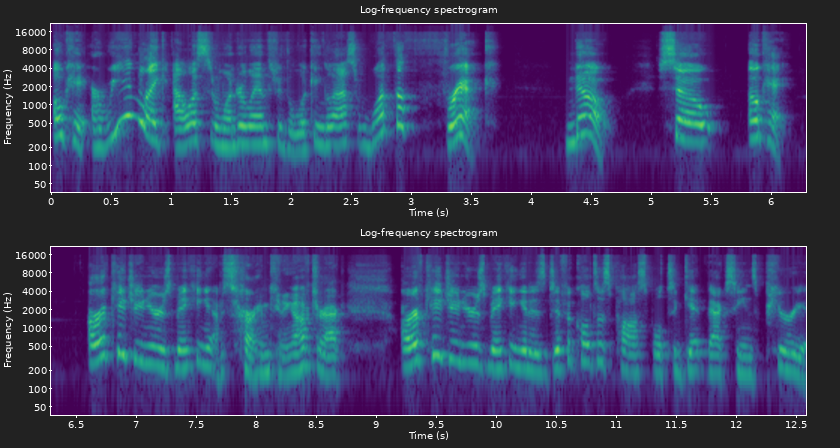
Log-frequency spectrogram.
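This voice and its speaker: In an American accent, a woman talks at a fairly quick pace with a fairly high pitch and very wide pitch swings. Her tone is animated, and the recording is very clean with a silent background. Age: 60s. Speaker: licensed counselor and show host. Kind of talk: casual talk, educational monologue.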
